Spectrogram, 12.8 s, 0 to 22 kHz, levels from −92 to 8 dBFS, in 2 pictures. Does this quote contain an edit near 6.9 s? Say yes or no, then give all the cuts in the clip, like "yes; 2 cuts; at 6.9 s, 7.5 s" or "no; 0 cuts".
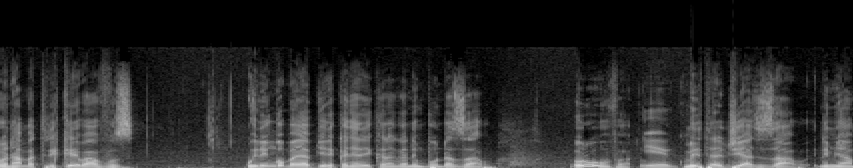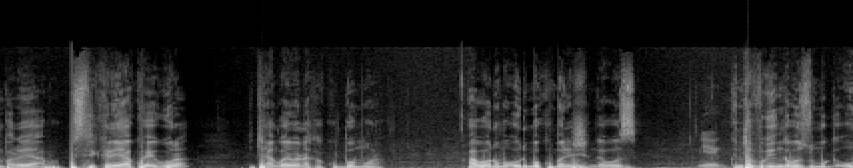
yes; 1 cut; at 6.9 s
